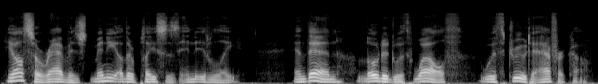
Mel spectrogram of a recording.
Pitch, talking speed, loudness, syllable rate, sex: 120 Hz, 160 wpm, -18 LUFS, 5.5 syllables/s, male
